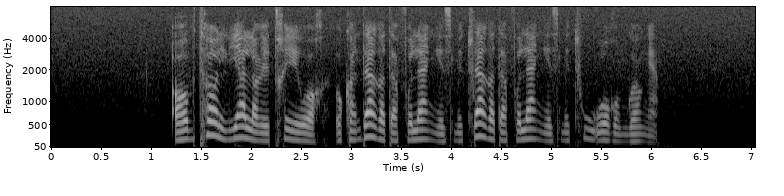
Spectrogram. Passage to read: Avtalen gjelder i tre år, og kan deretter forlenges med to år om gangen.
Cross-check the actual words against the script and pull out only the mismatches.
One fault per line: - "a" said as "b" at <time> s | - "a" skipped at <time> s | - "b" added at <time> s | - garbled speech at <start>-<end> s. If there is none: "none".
- "deretter forlenges med" added at 4.3 s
